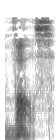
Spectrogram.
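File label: "valse", British English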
